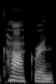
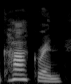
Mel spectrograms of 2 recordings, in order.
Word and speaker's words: Cochrane: Growing up, she wanted to portray herself as more sophisticated, and she changed her surname to Cochrane with a silent E at the end.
